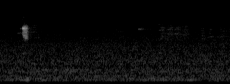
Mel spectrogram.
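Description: One short, sharp click about a quarter second in, over faint steady room hiss and hum.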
